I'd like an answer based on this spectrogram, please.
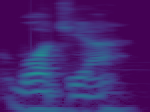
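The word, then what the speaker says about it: Whadya: it um including uh wodya um which is spelt w-h-a-d-y-a the most beautiful song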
